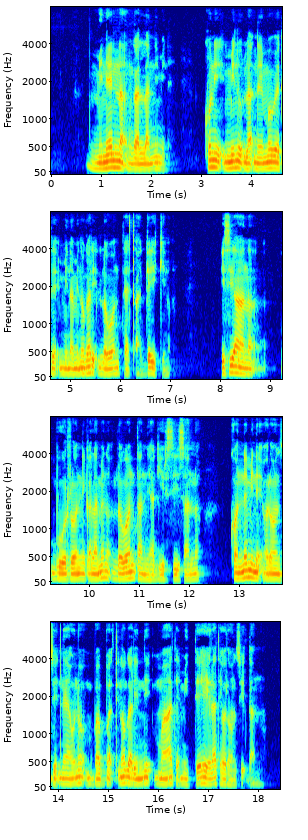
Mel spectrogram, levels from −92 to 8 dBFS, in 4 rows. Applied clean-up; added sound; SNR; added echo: none; none; none; none.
